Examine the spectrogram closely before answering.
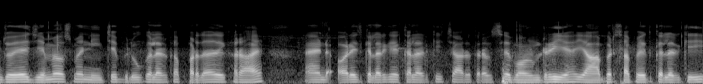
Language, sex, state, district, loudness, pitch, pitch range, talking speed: Hindi, male, Haryana, Rohtak, -18 LUFS, 110 Hz, 105-115 Hz, 250 wpm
